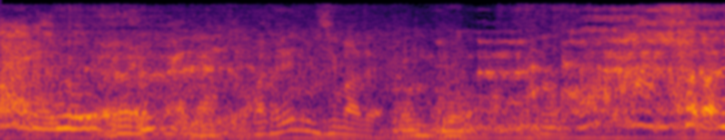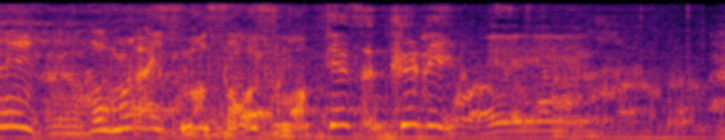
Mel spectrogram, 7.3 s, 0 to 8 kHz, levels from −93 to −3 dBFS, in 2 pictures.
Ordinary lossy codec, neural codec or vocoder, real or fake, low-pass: AAC, 48 kbps; codec, 16 kHz, 8 kbps, FunCodec, trained on LibriTTS, 25 frames a second; fake; 7.2 kHz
